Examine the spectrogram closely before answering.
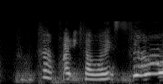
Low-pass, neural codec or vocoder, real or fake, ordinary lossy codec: none; codec, 16 kHz, 0.5 kbps, FreqCodec, smaller model; fake; none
